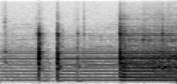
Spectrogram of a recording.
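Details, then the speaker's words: Tube radio during a low-budget restoration, first coming alive with a station playing under a steady low buzzing hum and a few sharp clicks; failing filter capacitors let mains ripple through and are next to be changed. "There's some hum there, but there's a station as well, so this is a good thing."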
